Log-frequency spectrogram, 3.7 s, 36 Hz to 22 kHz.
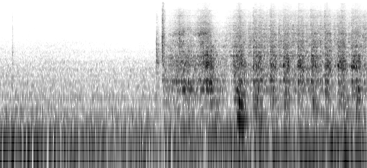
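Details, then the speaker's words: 2010 GMC Savana van with a crank-no-start fault, cut wires found underneath: steady starter cranking at about three to four beats a second, never catching. Still no spark. Crank, no start. "still no spark so we're going to be dealing with a no spark issue right now so"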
